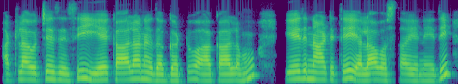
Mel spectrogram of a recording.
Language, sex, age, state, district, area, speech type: Telugu, female, 30-45, Andhra Pradesh, Nellore, urban, spontaneous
